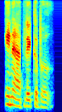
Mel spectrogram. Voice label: "inapplicable", Indian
